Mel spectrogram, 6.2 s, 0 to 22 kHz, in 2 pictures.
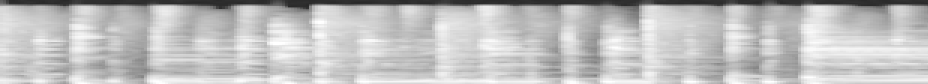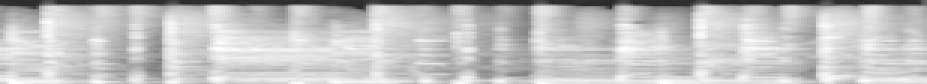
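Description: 1966 Fender Jazz Bass with Rotosound strings played slap style, recorded direct through a SansAmp DI: a funk groove of popped double stops on the D and G strings against thumb-slapped open E and ghost notes. Each pop and slap starts with a sharp click over a ringing low note.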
